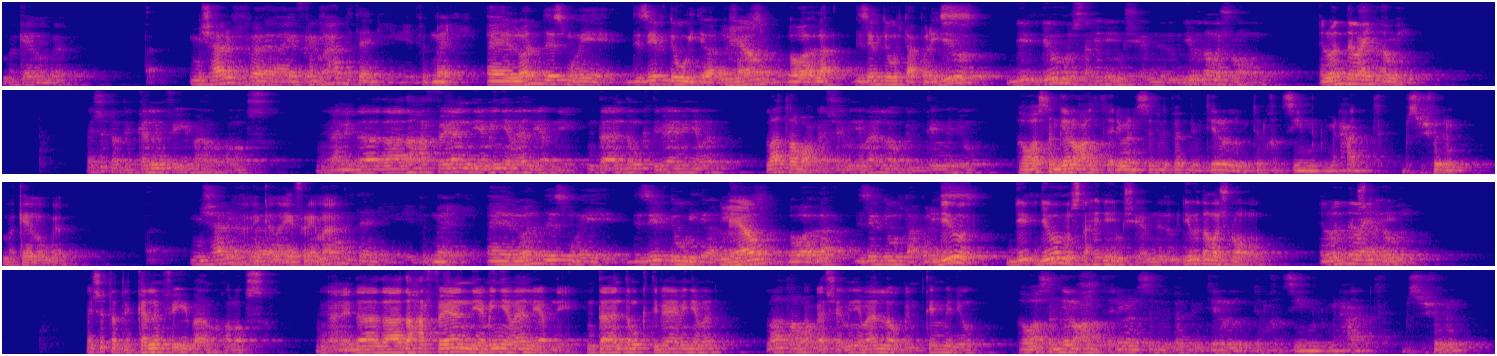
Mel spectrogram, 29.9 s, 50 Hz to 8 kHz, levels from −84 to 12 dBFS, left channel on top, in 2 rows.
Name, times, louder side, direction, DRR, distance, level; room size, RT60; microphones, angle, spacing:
voice 1, 0.0-0.7 2.3-3.4 7.2-7.7 9.3-9.8 10.0-12.7 13.7-14.0 15.8-17.6 18.1-22.1 22.9-24.7, right 5 dB, 70° right, 8 dB, 0.3 m, -27 dB
voice 2, 1.9-9.7 13.2-14.1 18.2-18.5 22.6-23.2 25.1-29.4, left 3 dB, 55° left, 5 dB, 0.4 m, -27 dB
4.6 x 2.0 x 2.3 m, 0.91 s
head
